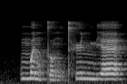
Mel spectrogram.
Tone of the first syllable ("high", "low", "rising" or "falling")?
falling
